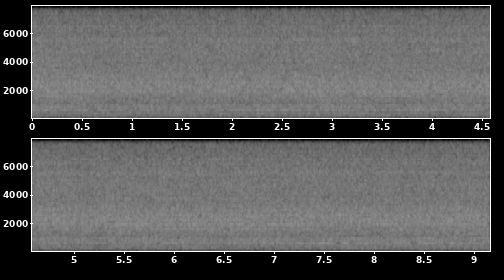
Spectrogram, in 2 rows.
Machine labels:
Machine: fan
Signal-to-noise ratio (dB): 6 dB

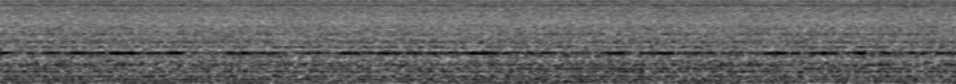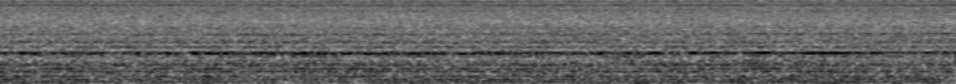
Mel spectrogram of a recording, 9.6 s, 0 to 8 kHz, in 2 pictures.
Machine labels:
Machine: fan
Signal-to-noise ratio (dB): 6 dB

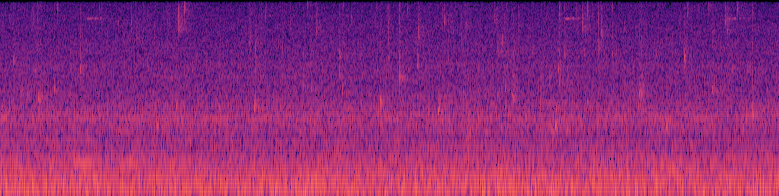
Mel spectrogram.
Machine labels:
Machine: pump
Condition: normal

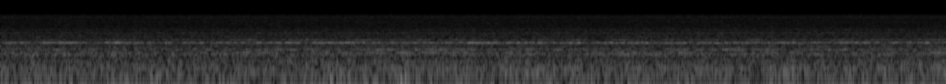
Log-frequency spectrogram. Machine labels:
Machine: fan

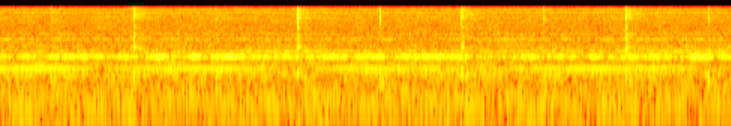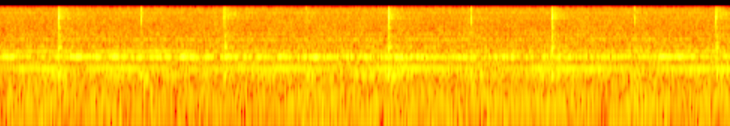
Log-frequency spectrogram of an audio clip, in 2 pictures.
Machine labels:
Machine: valve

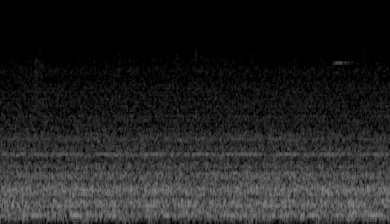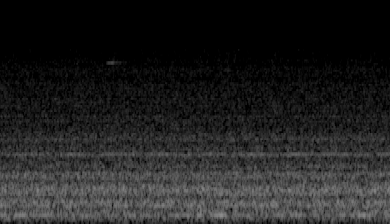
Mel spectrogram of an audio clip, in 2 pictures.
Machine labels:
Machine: fan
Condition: abnormal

